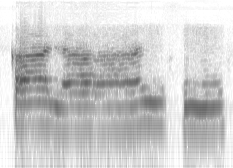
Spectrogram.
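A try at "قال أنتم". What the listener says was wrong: اچھا قال میں لام کو کھینچی مت. قال انتم.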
